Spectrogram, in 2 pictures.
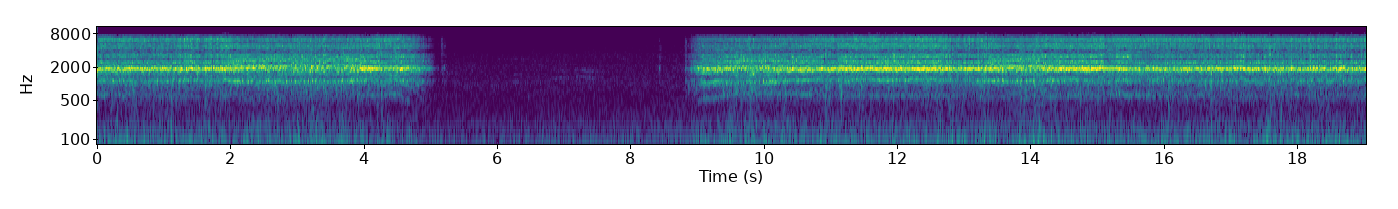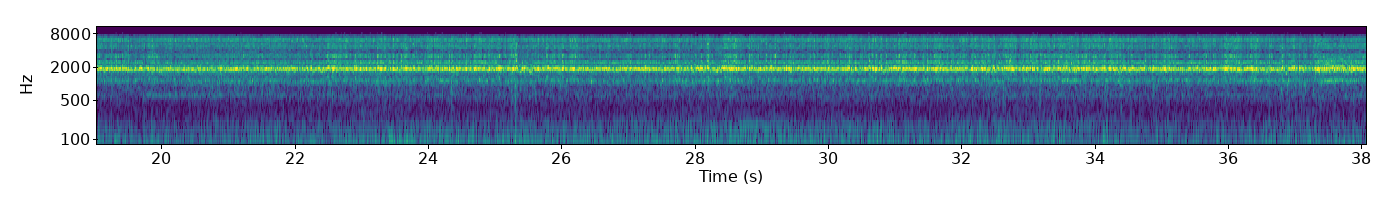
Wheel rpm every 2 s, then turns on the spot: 160, 160, 70, 0, 50, 160, 160, 160, 160, 160, 160, 160, 160, 160, 160, 160, 160, 160, 160.
none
